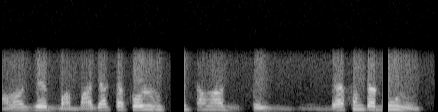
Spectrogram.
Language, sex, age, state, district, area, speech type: Bengali, male, 45-60, West Bengal, Dakshin Dinajpur, rural, conversation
